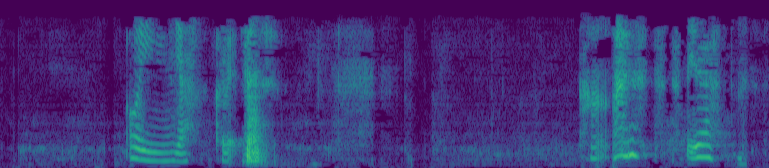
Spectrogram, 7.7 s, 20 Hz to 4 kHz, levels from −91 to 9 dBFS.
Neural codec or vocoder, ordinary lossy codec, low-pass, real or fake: codec, 16 kHz, 4 kbps, X-Codec, WavLM features, trained on Multilingual LibriSpeech; MP3, 16 kbps; 3.6 kHz; fake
